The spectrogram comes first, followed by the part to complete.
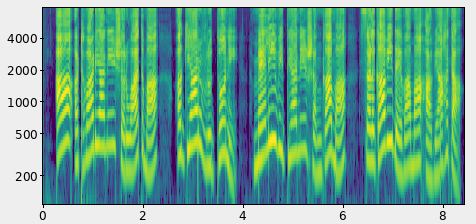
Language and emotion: Gujarati, neutral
